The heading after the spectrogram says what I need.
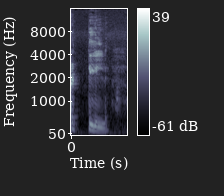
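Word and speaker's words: till: और double L से केवल आपको एक ही बार ल बनाना है। हमने सिखाया है कि जब कोई बार डबल बार आपका आया करे तो उसको एक बार आप उच्चारण किया करें। यह देखो हो गया टिल।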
